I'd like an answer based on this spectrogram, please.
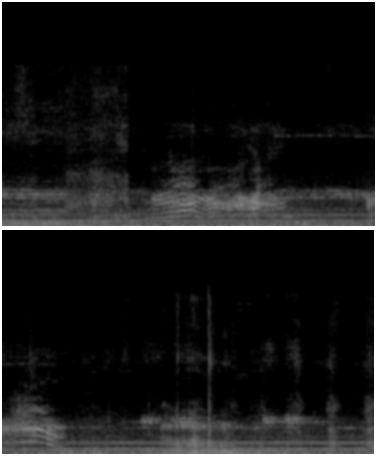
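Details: Domestic cat meowing while being combed: two drawn-out, wavering meows, the second shorter and rising then falling, over a steady electrical hum and low room rumble.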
